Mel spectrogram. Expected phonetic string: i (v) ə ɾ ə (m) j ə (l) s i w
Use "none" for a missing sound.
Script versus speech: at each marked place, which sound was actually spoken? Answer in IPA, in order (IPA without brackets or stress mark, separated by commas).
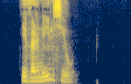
v, n, l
